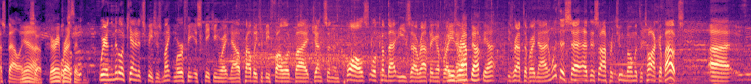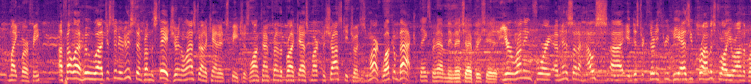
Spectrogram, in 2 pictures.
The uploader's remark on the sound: Live From The GOP Convention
